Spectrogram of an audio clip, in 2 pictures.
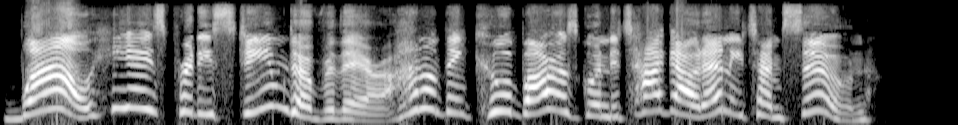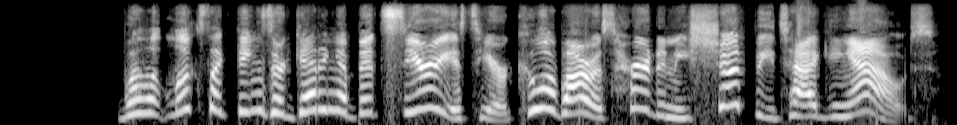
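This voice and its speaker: An actress voicing an excitable, cheeky young female ring announcer, giving animated, theatrical fight commentary in a video game. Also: very high-pitched, a little fast, no echo, clean studio sound, full character voice. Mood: cheeky commentating. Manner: perky, theatrical, wisecracking. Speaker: match commentator.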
